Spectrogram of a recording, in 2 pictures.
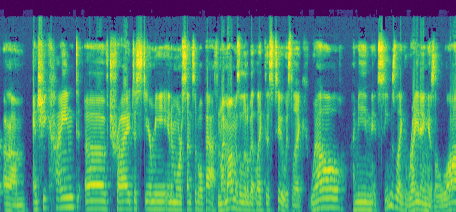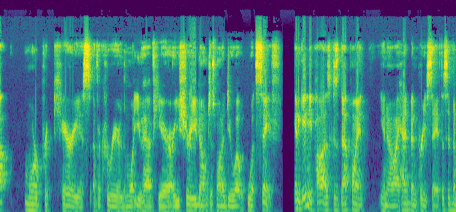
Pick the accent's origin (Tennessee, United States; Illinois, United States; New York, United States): New York, United States; now in San Francisco, United States; Whereas I came from New York, where that's the only way you could make it.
